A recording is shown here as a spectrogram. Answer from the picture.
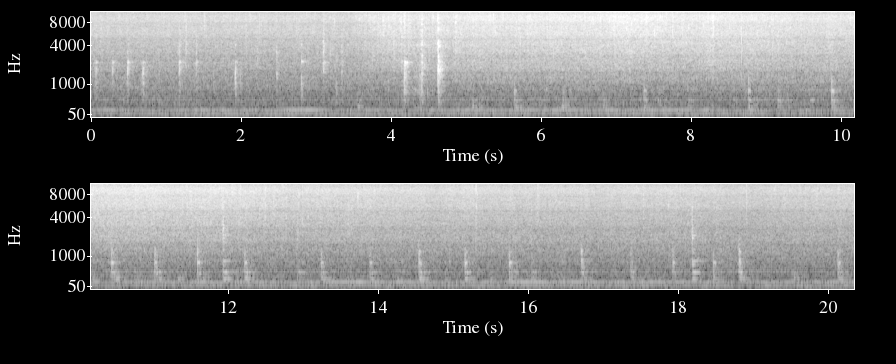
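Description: Chopped onion and garlic sizzling in oil in a frying pan, stirred with a wooden spatula that clicks and scrapes against the pan. The sizzle swells from about four seconds in, with two sharper knocks of the spatula on the pan there, over a low steady hum.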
